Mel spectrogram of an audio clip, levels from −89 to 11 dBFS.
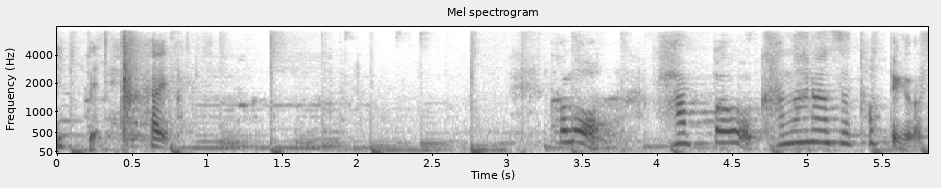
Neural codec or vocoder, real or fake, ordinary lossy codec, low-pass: codec, 16 kHz, 2 kbps, X-Codec, HuBERT features, trained on general audio; fake; Opus, 64 kbps; 7.2 kHz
